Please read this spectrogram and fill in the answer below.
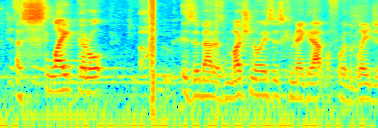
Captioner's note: gurgles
